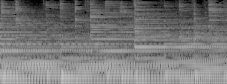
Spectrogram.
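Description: Background music: an acoustic guitar strumming chords, changing chord about one and a half seconds in.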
